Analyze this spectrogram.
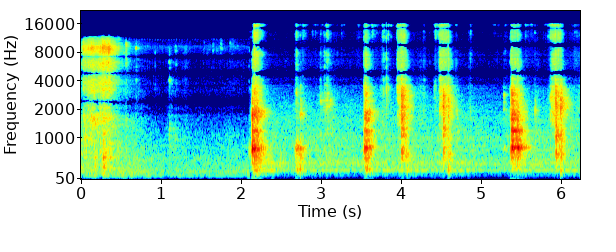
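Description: Kitchen knife chopping a yellow onion on a cutting board: about seven sharp, irregular strokes, starting about two seconds in.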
